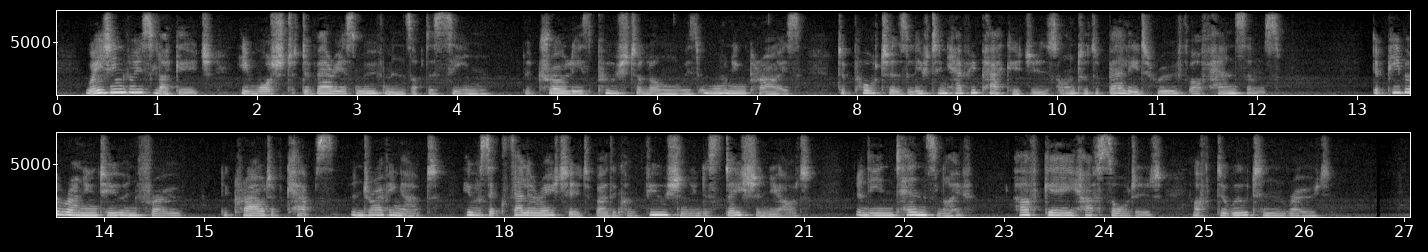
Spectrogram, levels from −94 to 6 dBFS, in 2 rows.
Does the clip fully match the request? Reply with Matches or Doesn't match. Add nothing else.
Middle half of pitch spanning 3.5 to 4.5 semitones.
Matches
